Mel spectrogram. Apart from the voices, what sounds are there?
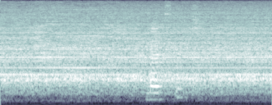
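hair dryer blowing on alcohol ink painting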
